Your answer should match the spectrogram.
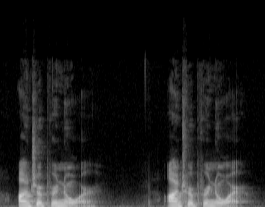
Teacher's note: it's that final syllable that's receiving the primary stress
